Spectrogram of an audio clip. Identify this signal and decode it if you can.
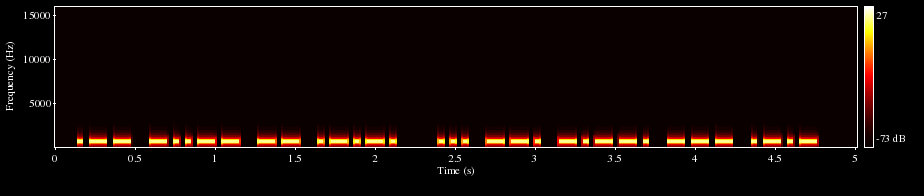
Morse code (Japanese Wabun code), heard as a keyed tone, about 32 wpm, 700 Hz. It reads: ヤユヨン ラリルレロ
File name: 110 cpm 700 Hz Crispy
